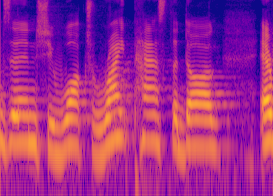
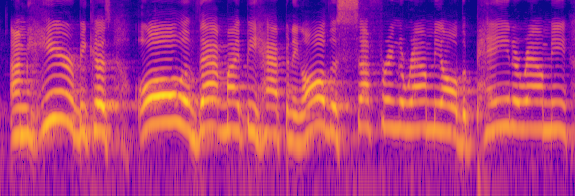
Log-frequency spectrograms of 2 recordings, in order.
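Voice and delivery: raised, emphatic preacher's voice; impassioned preaching; 4 semitones higher, 4 dB louder than usual. Real, not acted. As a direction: drive each repeated phrase home to the congregation. Preaching at rising force.

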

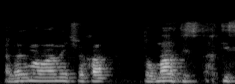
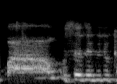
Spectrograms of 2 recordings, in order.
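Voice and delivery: excited; 5 semitones higher, 5 dB louder than usual. Retold or imitated. Retelling jumping up during fight.

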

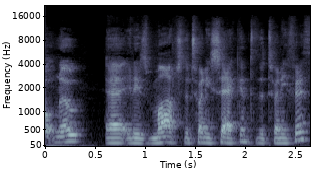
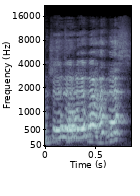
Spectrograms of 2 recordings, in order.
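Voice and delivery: mock American accent, pitched high with a laugh; 13 semitones higher, 14 dB louder than usual. Showing how he turns to the cameraman, in an American accent. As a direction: jump into a higher, louder American imitation. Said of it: "it's all back to American".

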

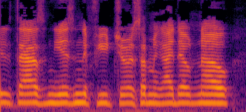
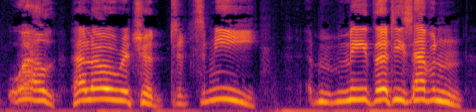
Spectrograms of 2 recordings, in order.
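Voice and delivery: Boris Johnson impression; 5 semitones higher than usual. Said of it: "I thought it was Boris Johnson".

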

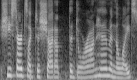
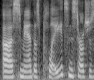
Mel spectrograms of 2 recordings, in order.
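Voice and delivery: ordinary talk, nothing marked

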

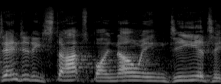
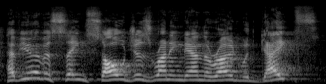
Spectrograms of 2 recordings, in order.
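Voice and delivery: ordinary talk

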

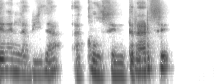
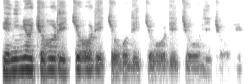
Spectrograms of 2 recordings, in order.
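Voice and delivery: wailing llore climbing higher, then fading to a breathless whisper; mock child wailing; 4 semitones higher, 3 dB louder, slower than usual. Rabbi imitating the scrubbed child's crying, rising then fading.

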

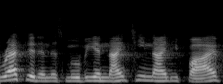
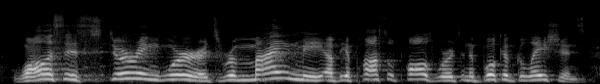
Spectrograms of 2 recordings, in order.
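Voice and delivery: ordinary talk

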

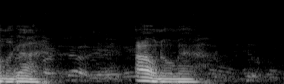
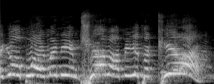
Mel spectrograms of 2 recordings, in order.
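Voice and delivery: high yelling Jamaican patois imitation; fake Jamaican accent; 6 semitones higher than usual. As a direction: bark it like a club guy faking Jamaican. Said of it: "you hear that one guy".

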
